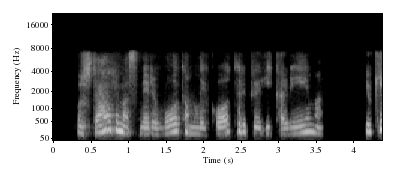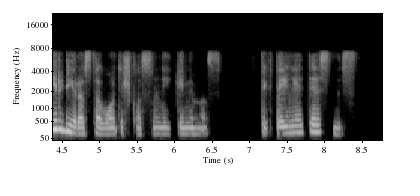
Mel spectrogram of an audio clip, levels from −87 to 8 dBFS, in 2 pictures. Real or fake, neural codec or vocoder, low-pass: fake; codec, 16 kHz, 1.1 kbps, Voila-Tokenizer; 7.2 kHz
